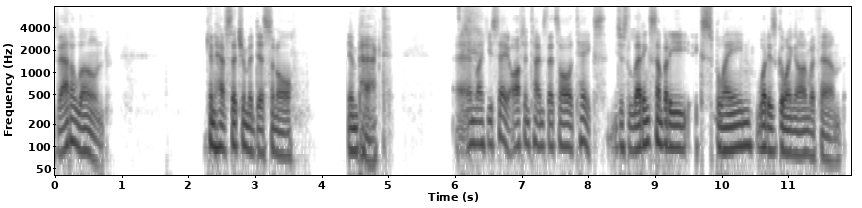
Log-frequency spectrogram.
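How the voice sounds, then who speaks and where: Male American podcast host. Low-pitched, casual and reflective, carefully phrased, recorded dry. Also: no room sound. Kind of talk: casual interview conversation.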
